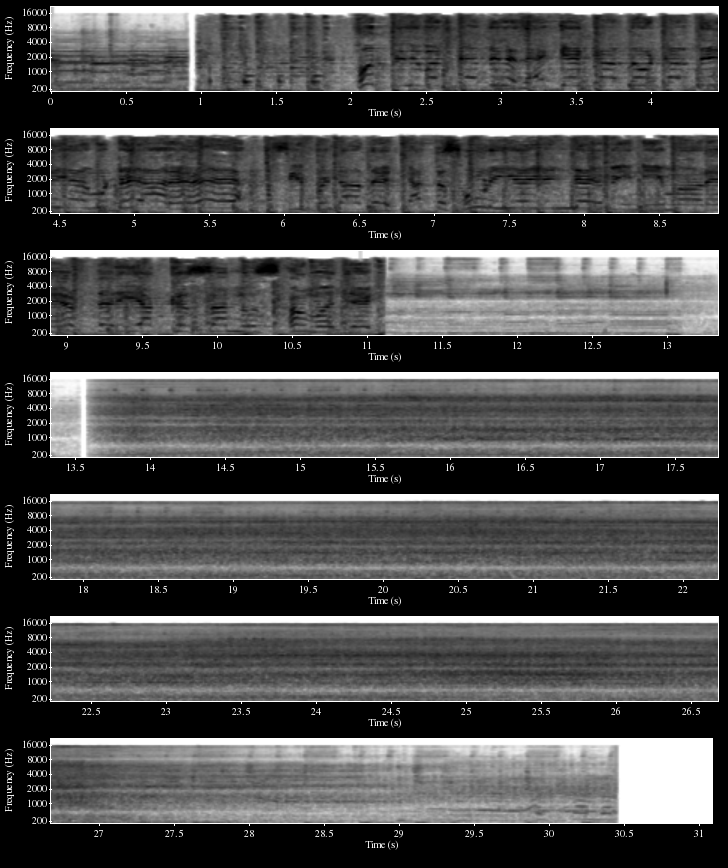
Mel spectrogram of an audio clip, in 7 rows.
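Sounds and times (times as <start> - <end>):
tractor diesel engine running: 1.0 - 11.1, 12.3 - 30.4.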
